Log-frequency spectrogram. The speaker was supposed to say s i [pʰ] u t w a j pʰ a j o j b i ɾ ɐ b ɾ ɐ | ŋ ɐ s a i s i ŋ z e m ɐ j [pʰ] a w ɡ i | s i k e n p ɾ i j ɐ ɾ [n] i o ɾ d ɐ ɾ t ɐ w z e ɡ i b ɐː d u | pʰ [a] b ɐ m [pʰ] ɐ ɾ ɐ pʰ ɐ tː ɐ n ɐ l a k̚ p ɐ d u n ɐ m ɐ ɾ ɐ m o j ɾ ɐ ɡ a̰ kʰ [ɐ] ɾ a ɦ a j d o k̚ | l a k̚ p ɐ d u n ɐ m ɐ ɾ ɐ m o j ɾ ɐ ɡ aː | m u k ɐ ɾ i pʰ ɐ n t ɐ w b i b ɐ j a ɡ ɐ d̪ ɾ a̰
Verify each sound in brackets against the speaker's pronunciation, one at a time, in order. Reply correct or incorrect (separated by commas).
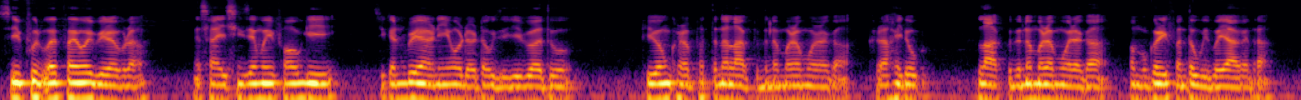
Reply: correct, correct, correct, incorrect, incorrect, correct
